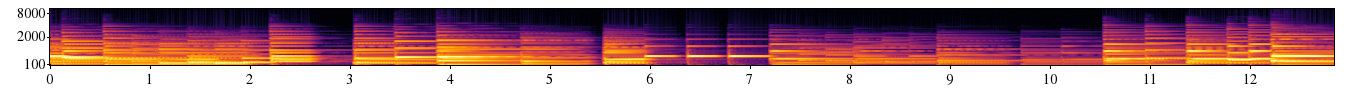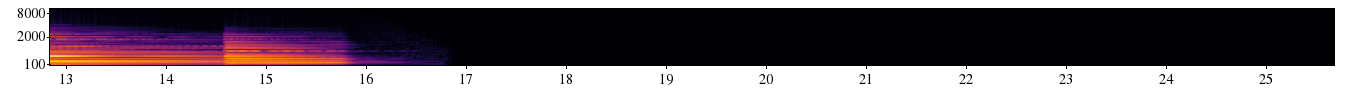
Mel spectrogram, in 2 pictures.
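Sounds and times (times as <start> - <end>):
piano: 0.0 - 15.8.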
